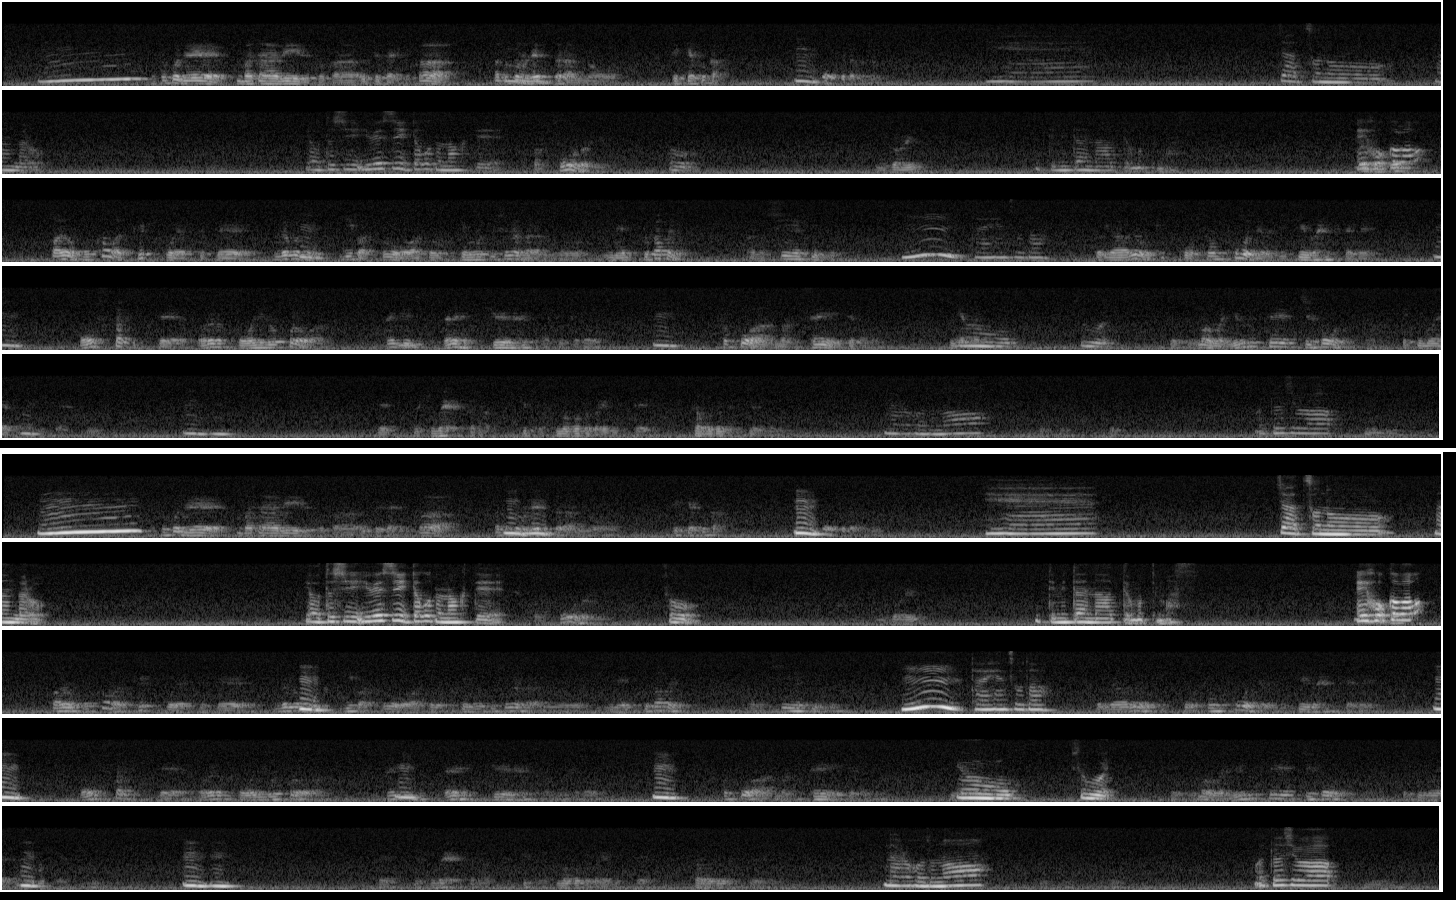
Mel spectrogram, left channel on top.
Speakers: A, on the right; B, on the left.
A: うーん、
B: そこでバタービールとか売ってたりとか、あとそのレストランの接客か。
A: うん、うん、うん。
B: やってたかな。
A: へえ。じゃあ、その、なんだろう。いや、私、u s g 行ったことなくて、
B: あ、そうなんや。
A: そ
B: 意外。
A: う、行ってみたいなって思ってます。
B: なんか、
A: え、他は
B: まあ、でも他は結構やってて、それこそニバと、
A: うん。
B: あと掛け持ちしながら、あの、ネットカフェの、あの、深夜勤務。
A: うーん、大変そうだ。う
B: そう、いや、でも結構その当時は時給が良くてね、
A: ん、
B: 大阪府って俺が高2の頃は最低時給790円とかやってんけど、
A: うん、うん。
B: そこはまあ1000円いってたのよ。深夜バイト。
A: よー、すごい。
B: そうそう。まあまあ言うて地方のさ、駅前やから暇やし、
A: うん、うん、うん。
B: ね、まあ暇やから結構スマホとかいじってサボってたりしてたけど、
A: なるほどな。
B: そうそうそう
A: 私は
B: そう。うん。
